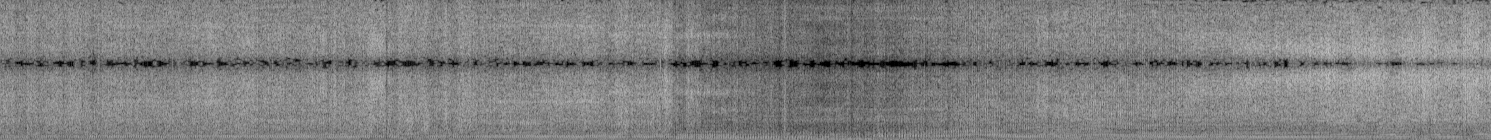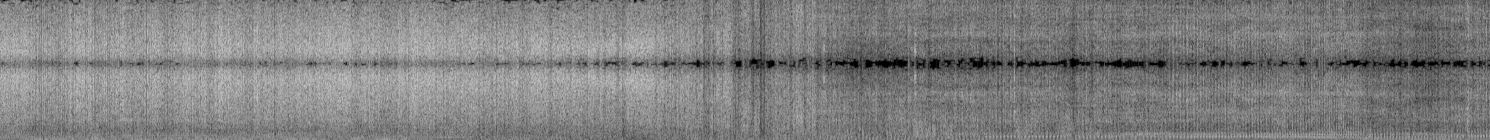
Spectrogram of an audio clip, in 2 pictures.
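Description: Dirt bike engine running hard at racing speed, its revs rising and falling with the throttle and gear changes, under heavy wind noise on the helmet camera.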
